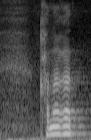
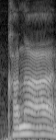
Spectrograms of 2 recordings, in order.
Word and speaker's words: қанағат: Қанағат деген сөзді айтамыз әрдайым. Қанағат деп арабша айтсаң, сөздік мағынасы. Анықтамасы басқаша екен, ол бірінші произношение дұрыс емес оларда. Қанаа дейді олар. Біз қанағат деп айтамыз.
